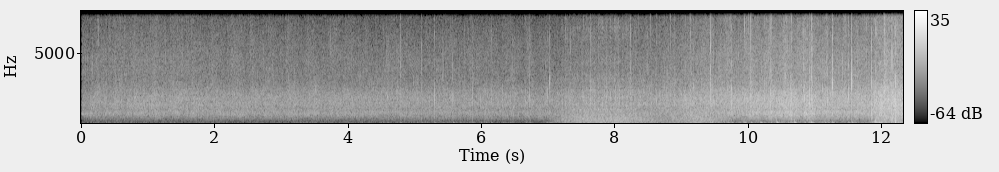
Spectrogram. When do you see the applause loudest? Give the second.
12 s.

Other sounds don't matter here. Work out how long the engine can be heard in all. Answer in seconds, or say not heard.
3 s.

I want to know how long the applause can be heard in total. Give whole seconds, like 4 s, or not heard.
12 s.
